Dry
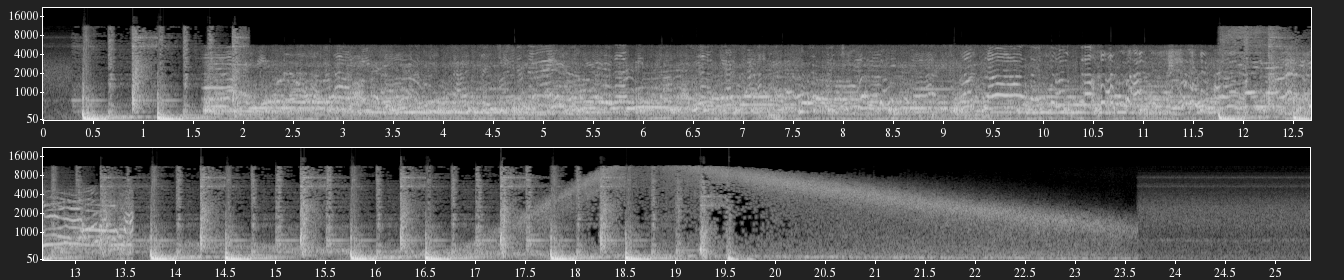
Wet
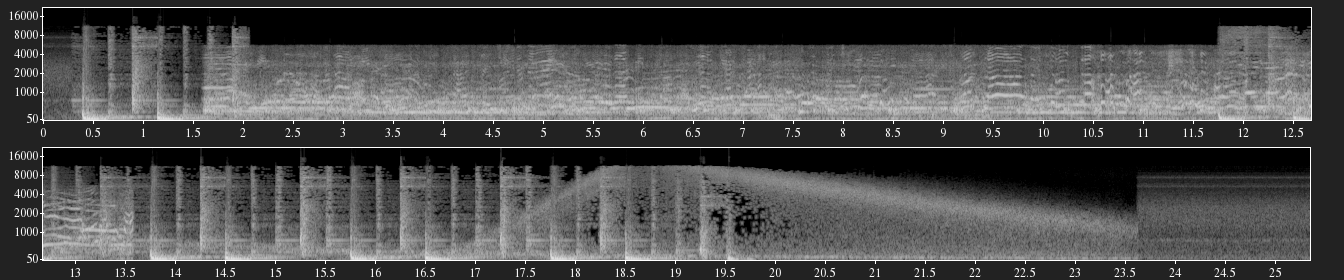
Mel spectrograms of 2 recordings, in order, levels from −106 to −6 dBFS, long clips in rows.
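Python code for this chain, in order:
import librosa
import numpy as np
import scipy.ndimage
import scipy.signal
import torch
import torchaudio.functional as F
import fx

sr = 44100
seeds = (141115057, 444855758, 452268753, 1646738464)

y = fx.spec_box(x, sr, start_s=1.19, length_s=0.41, low_hz=620.0, high_hz=8500.0, gain_db=-6)
y = y * librosa.db_to_amplitude(-2.0)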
